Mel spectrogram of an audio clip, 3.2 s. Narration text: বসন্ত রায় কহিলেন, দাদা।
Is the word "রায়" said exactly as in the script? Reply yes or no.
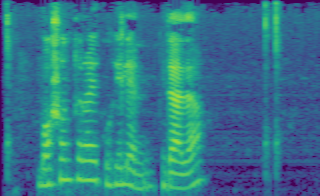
yes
